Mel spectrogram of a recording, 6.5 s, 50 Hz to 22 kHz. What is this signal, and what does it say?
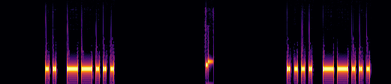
Morse code, heard as a keyed tone, about 20 wpm, 700 Hz. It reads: I 7 H 7
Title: Single-Letter Single-Number 20wpm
